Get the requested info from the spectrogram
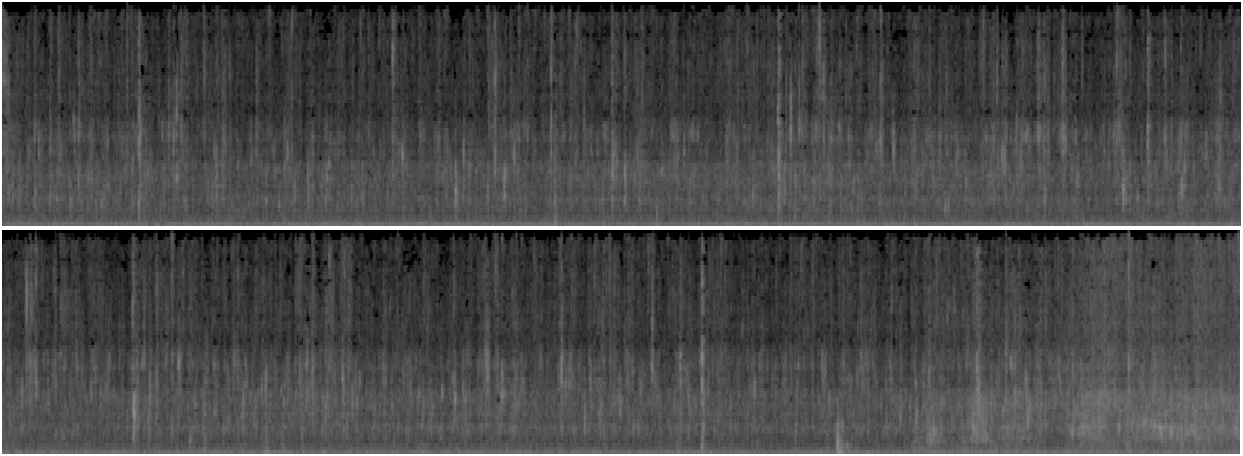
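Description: Chicken pieces and sausage frying in a hot pan: a steady sizzle with scattered pops and crackles, growing louder near the end as the pan is stirred with a spatula.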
